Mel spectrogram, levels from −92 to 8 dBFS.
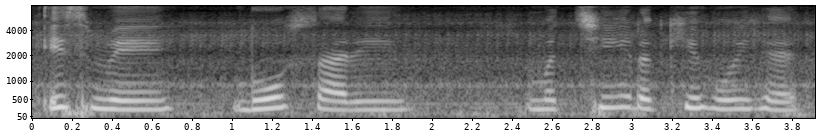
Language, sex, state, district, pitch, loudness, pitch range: Hindi, female, Uttar Pradesh, Saharanpur, 245 Hz, -16 LUFS, 235-265 Hz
